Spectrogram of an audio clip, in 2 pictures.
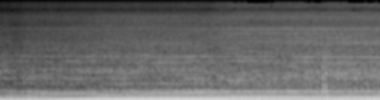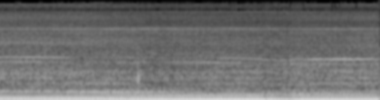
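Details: Renault Clio turbo track car, first start after fresh oil and filter with turbo primed: steady, even four-cylinder idle with smooth low drone and a brief light rev blip, braking fault light still on; runs fine.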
